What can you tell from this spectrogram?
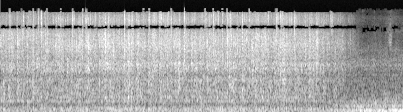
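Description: Valtra tractor driving a Meri Crusher stone-crushing mill along a gravel forest road: the steady rumble of the engine and spinning rotor, with a dense crackle of stones being crushed. About seven seconds in, the sound changes to the much quieter low hum of the engine heard inside the tractor cab.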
